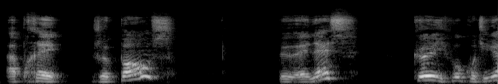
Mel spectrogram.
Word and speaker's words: pense: On dit je pense, alors qu'on devrait dire je pens, et on ne prononce pas le S final.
